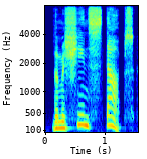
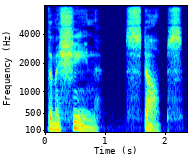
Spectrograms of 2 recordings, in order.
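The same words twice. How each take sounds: First: Higher, slow, mocking echo; venomous. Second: Solemn. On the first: Mother recalls her son's remark, venomously. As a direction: spit the son's words back with spite. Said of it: "the venomous sort of remark". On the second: Son tells his mother from the dark, solemnly. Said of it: "speaking out of the darkness with solemnity". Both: A narrator's reading.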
